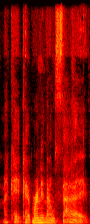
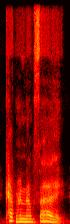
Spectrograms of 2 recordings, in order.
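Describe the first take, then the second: First: Breathy unvoiced whisper, hushed. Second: Said in the usual way. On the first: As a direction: tell it under your breath, no voice. Retelling worried night, whispered.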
